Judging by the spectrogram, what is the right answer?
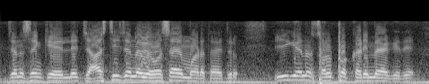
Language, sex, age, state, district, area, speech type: Kannada, male, 30-45, Karnataka, Koppal, rural, spontaneous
